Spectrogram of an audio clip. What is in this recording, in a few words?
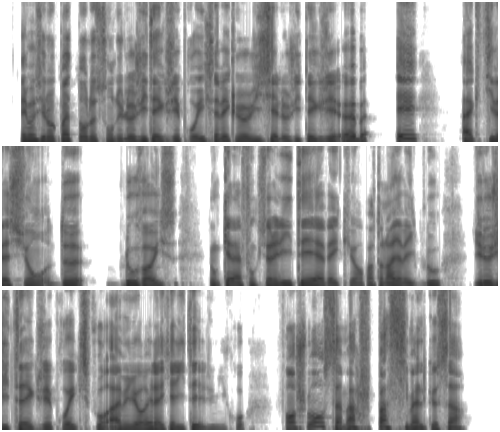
logitech g pro x micro blue voice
